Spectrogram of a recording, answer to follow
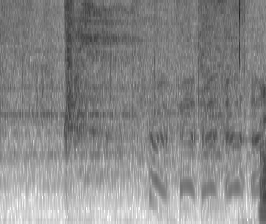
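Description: The subtitled anime's soundtrack playing at a low level: background music with a character speaking.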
